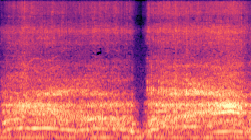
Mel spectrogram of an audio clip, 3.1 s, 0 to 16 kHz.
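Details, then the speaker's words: Creality Ender 3 V3 SE 3D printer, new out of the box: steady motor hum rising and falling as the axis travels, with a rough scraping edge; owner unsure of the source; scraping noise when moving axis. "like something's almost like scraping I don't know maybe I'm delusional"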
